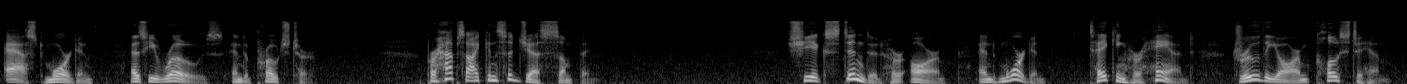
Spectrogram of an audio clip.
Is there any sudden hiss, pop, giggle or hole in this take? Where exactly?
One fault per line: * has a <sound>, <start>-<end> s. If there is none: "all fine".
all fine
